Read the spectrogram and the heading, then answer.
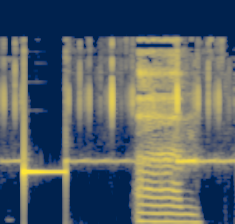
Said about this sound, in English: A lot of beeping in there. You can only imagine what he said.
